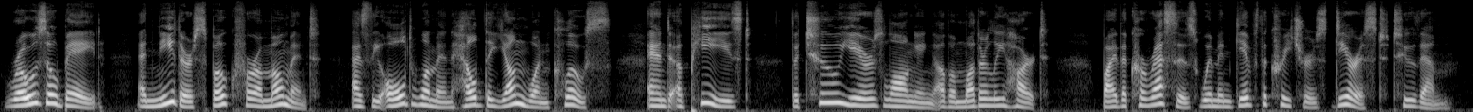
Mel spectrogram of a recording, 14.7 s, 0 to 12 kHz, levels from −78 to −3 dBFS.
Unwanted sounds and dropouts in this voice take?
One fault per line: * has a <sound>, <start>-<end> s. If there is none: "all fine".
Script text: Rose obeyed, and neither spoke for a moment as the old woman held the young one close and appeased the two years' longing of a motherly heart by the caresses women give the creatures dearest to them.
all fine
